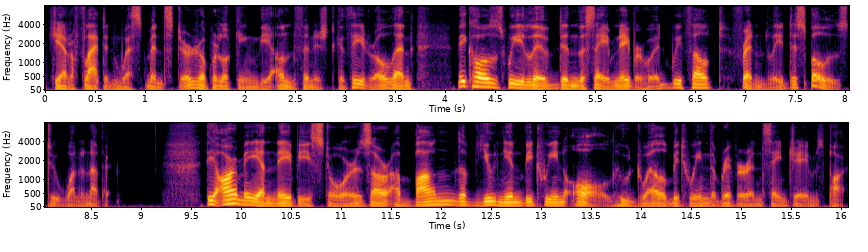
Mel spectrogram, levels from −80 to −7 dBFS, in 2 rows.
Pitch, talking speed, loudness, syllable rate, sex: 90 Hz, 170 wpm, -22 LUFS, 5.3 syllables/s, male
